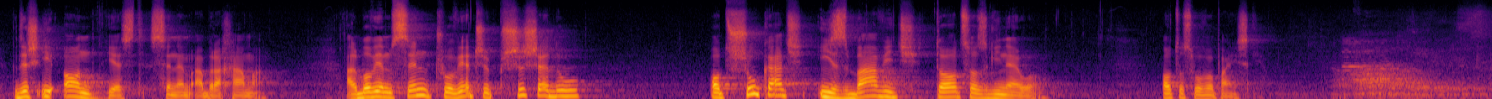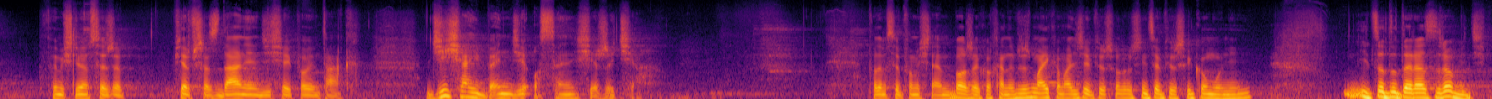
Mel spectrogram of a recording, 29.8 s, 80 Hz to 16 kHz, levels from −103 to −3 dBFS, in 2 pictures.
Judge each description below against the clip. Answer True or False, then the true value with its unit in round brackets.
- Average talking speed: False (100 wpm)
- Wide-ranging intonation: True (5.8 semitones)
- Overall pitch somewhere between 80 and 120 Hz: True (115 Hz)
